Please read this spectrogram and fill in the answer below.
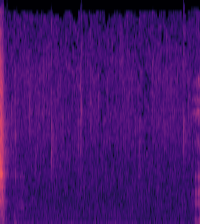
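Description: Faint, steady rain falling.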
